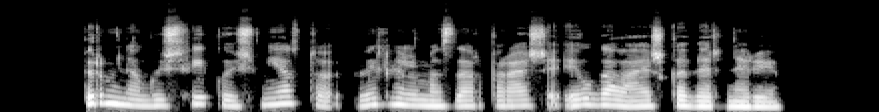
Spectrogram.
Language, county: Lithuanian, Šiauliai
